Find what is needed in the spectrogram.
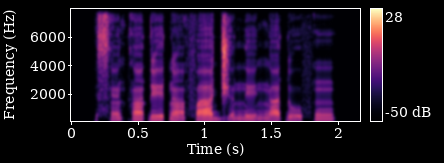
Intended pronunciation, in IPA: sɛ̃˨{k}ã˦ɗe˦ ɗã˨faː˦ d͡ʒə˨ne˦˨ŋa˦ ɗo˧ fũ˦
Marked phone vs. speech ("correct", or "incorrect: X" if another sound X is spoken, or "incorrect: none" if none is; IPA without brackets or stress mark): correct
